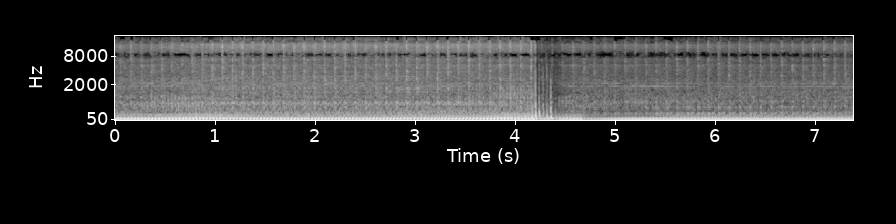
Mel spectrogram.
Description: Verdacht auf Kolbenkipper oder Lagerschaden an der zweiten Bank.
